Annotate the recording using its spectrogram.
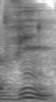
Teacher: isso é um I nasal não é um I oral o i oral é i e o i nasal é in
